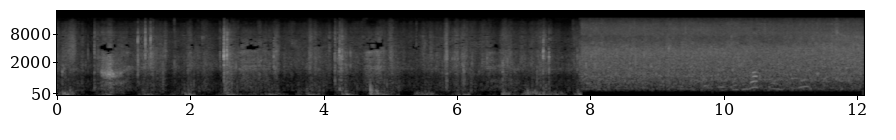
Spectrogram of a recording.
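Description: A small forest stream flows steadily as a continuous rushing wash, heard after several seconds of footsteps and movement on a hiking trail.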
